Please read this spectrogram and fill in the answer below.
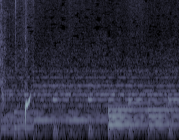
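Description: News channel's logo jingle: sustained electronic chords with a short upward-gliding blip near the start, then a shift to a new, louder chord about one and a half seconds in.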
